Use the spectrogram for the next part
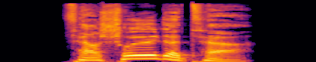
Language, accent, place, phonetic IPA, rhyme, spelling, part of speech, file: German, Germany, Berlin, [fɛɐ̯ˈʃʊldətɐ], -ʊldətɐ, verschuldeter, adjective, De-verschuldeter.ogg
- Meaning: inflection of verschuldet: 1. strong/mixed nominative masculine singular 2. strong genitive/dative feminine singular 3. strong genitive plural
